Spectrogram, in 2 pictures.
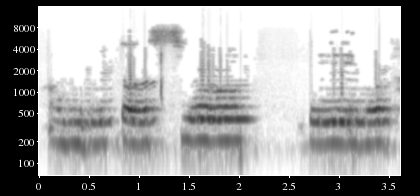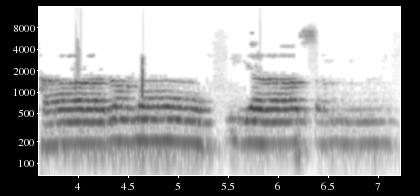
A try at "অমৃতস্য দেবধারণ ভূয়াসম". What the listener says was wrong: ভূয়াসম হয় দীর্ঘ উকার, ঠিক? দীর্ঘ উকারকে ভূ অনেকক্ষণ টেনে বলতে হবে।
